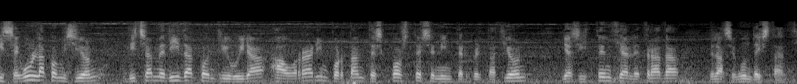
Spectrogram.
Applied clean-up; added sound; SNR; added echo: none; Subway, metro, underground; 14 dB; none.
